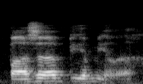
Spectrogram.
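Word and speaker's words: Gbaja-Biamila: Baja Biamila. Say it slow. I can't even pronounce. I can't pronounce things. Don't say the G. It's just Baja Biamila.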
